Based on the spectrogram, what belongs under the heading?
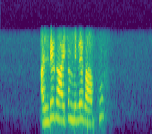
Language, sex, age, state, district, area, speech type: Urdu, male, 18-30, Uttar Pradesh, Mau, urban, conversation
